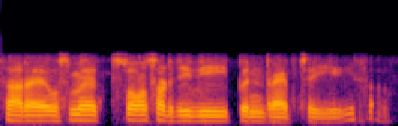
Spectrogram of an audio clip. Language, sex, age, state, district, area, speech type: Hindi, male, 18-30, Rajasthan, Bharatpur, rural, conversation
